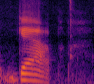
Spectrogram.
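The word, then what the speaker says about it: GAAP: we do is follow gap now gap is spelled over here generally accepted accounting principles it's called gap and gap are the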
